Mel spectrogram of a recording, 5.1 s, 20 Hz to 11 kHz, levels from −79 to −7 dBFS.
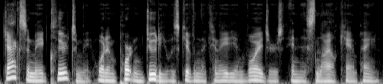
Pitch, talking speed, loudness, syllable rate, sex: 110 Hz, 200 wpm, -20 LUFS, 5.3 syllables/s, male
